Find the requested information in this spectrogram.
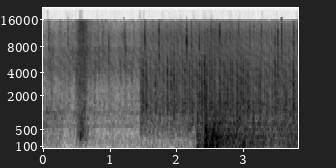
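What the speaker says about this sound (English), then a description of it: "Is that rain?" Light rain patters softly, then swells into a heavier, louder downpour with a low rumble underneath.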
